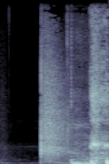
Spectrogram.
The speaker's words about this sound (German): Ich glaube, ihr habt meinen Facepalm gerade gehört.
